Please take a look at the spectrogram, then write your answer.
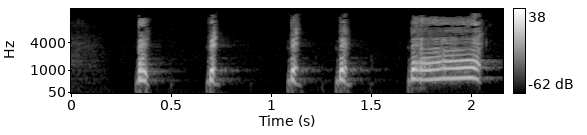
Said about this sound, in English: Uh, there is a bird that we consume called chicken, right? We've all eaten a chicken.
